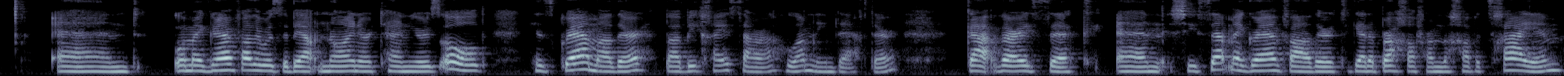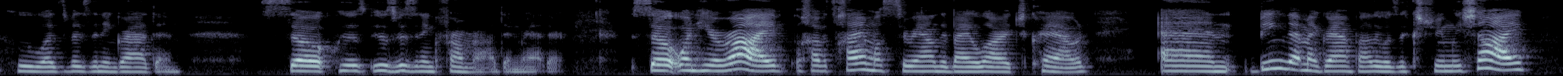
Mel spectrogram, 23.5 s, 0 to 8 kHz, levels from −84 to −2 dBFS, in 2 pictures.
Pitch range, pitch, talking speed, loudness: 185-215 Hz, 200 Hz, 175 wpm, -30 LUFS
